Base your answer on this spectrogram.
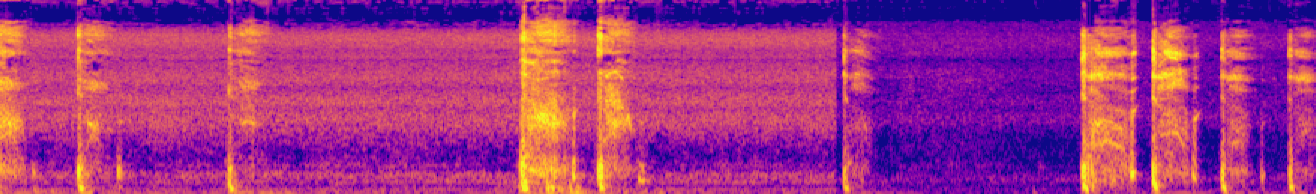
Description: Learning my lesson that if you try and suppress a cough long enough, it will laugh at you and send you out with a barking cough, haha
